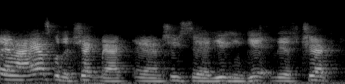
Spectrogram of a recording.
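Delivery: rowdy hillbilly Bill bragging about his wedding news. Acted. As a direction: play the brash trailer-park groom, pushed up and loud. Character Bill Morgan holds voice.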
